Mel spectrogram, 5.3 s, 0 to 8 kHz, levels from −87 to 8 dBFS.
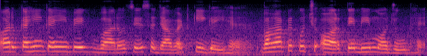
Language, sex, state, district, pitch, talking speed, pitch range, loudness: Hindi, female, Bihar, Madhepura, 230 Hz, 180 wpm, 190-250 Hz, -19 LUFS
